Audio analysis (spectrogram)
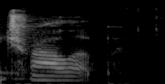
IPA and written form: ˈtrɒləp (Trollope)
